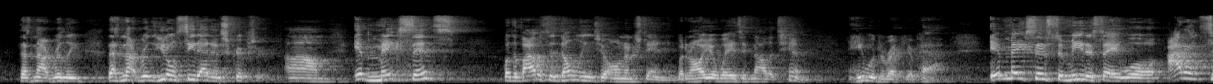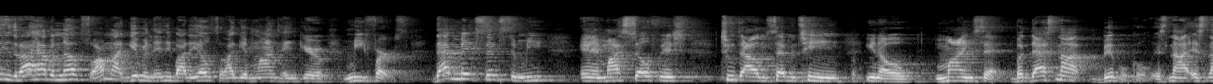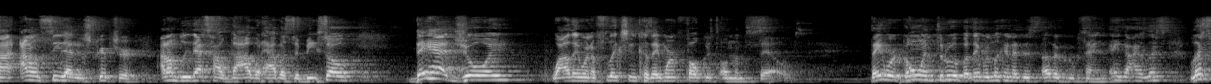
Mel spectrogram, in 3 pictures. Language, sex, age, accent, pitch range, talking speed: English, male, 30-49, American, 155-205 Hz, 235 wpm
